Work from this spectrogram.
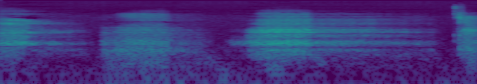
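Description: Audible breaths during a Power Vinyasa yoga pose: close, airy inhales and exhales alternating in slow rhythm, with a sharp intake at the end.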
